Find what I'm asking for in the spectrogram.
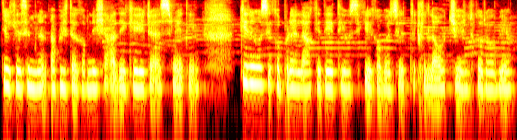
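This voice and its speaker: A woman's voice: on the high side, flat delivery, vocal fry, warm tone, slight background noise. A woman narrating a love story in a chatty, casual storytelling style. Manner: chatty, plain retelling with quick asides.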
